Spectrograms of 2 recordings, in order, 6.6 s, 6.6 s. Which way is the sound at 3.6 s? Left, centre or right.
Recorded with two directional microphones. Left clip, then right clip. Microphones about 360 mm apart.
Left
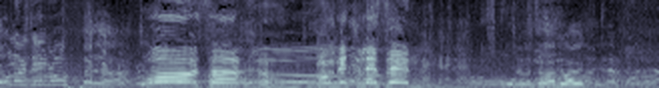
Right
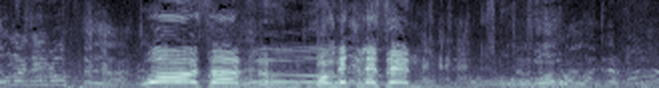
Centre.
